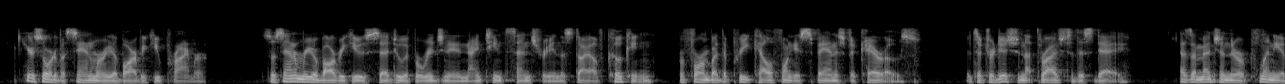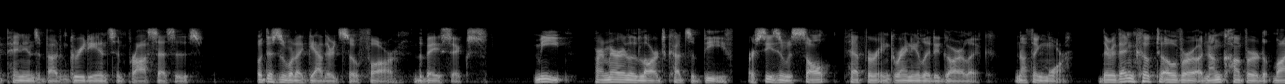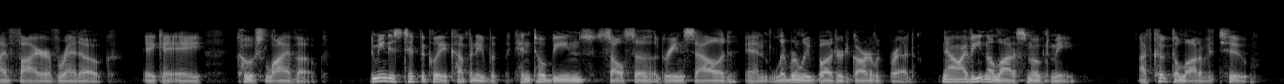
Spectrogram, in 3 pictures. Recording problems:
high frequencies cut off; noticeable; nothing above 5.5 kHz

